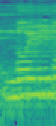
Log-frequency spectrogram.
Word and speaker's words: নৈঋত: এখন এটার যে প্রমিত উচ্চারণ সেটা এরকম হতে পারে নো ইর রিত, আবার অনেকে নৈরিত বলে থাকে, নৈরিত।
